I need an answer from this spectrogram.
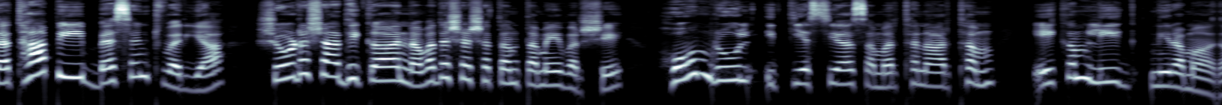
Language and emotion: Sanskrit, neutral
